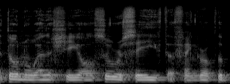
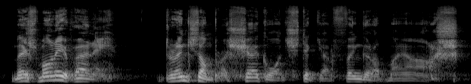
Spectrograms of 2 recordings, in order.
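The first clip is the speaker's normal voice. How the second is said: Sean Connery impression. Bond talks to Miss Moneypenny in a Scottish accent. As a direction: ham up a Scottish Bond with every s as sh. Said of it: "Sean Connery, anything with an S".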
